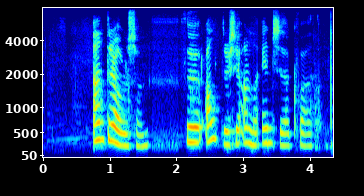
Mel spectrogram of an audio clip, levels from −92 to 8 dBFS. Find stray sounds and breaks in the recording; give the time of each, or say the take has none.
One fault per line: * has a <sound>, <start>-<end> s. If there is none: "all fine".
all fine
